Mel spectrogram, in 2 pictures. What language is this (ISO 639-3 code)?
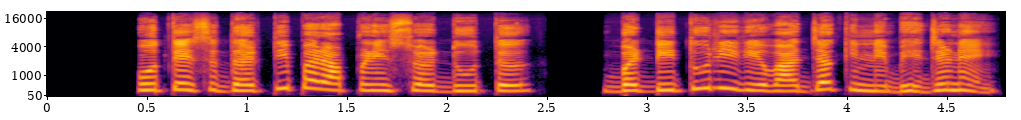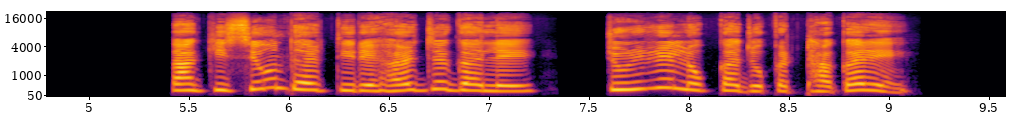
mjl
